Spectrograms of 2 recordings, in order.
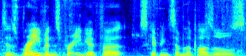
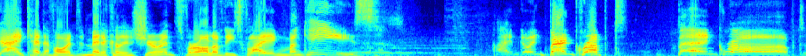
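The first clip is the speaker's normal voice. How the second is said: high-pitched voice, loud and slow; 8 semitones higher, 6 dB louder than usual. Joking about what the Wicked Witch says about her flying monkeys: imitating the Wicked Witch. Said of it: "I think the Wicked Witch is like".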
